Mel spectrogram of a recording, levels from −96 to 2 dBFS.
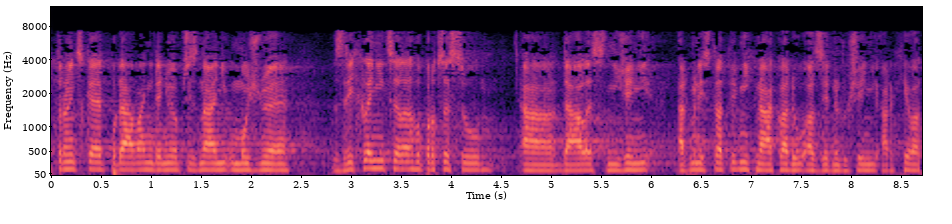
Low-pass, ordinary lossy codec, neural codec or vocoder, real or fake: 7.2 kHz; MP3, 32 kbps; none; real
